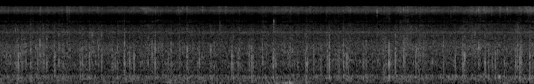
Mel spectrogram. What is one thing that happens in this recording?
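Rain falls steadily outdoors, with drops pattering close by.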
